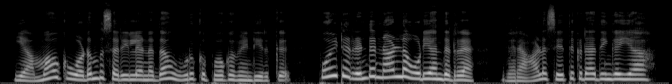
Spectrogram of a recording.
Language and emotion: Tamil, fearful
